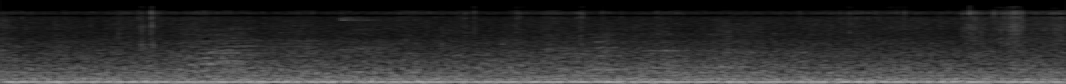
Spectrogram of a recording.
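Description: Refrigerated deli display case running with a steady low hum, under a hiss of store background noise.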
